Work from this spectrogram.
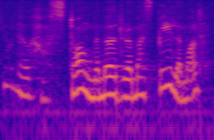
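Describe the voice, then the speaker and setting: A woman's voice: mid-range voice, expressive, quick pace, slightly rough. An actress playing an anxious, loyal female companion to a sleuth in melodramatic 1940s radio acting. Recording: noisy vintage radio recording with clicks.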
